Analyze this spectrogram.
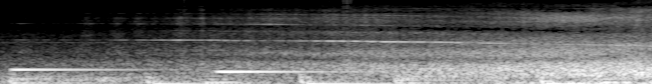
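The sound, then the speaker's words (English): Airplane landing at LaGuardia: a broad roaring rumble of engines and rushing air that swells steadily louder, with a thin high whine drifting across it. “Cabin crew, prepare for landing.”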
